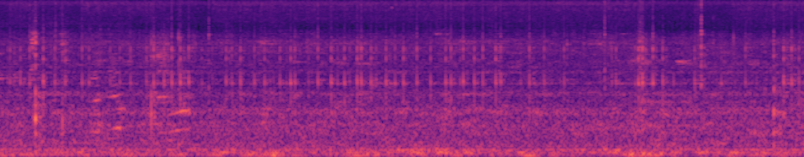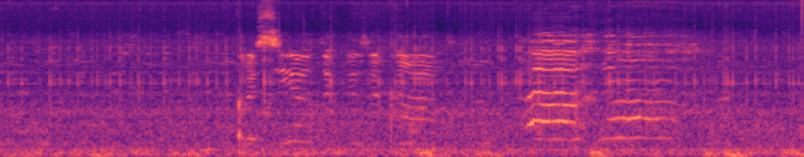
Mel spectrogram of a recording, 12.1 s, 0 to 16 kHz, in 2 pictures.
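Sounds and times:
car road and engine noise: 0:00.0 - 0:12.0.

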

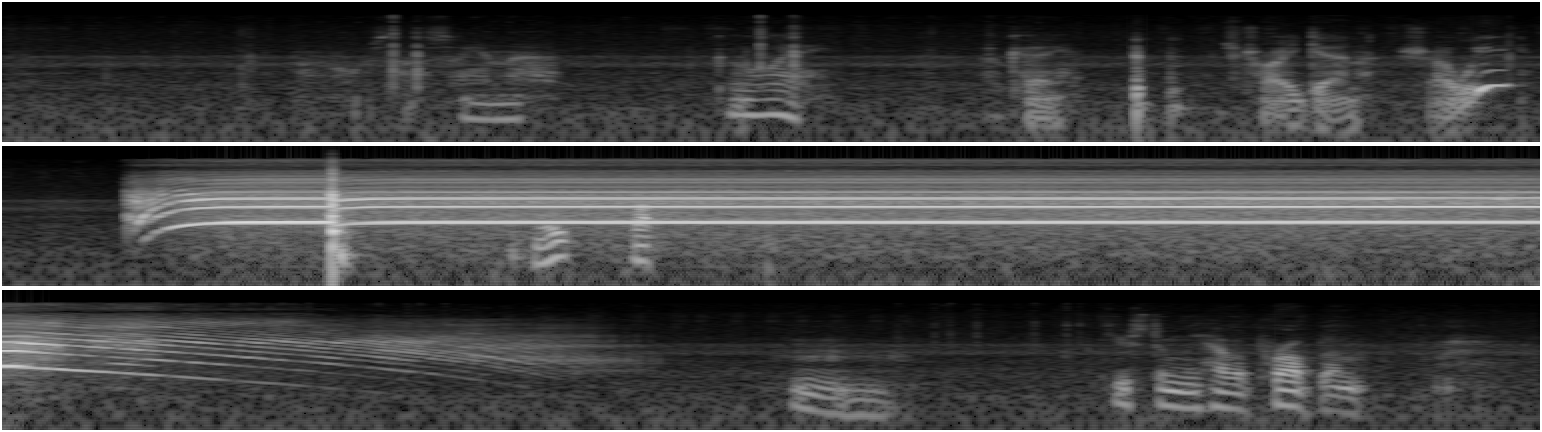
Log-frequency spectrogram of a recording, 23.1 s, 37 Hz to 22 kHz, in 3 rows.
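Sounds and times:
toy blaster motors whining: 0:08.3 - 0:18.6
dart firing snap: 0:09.3 - 0:09.5.

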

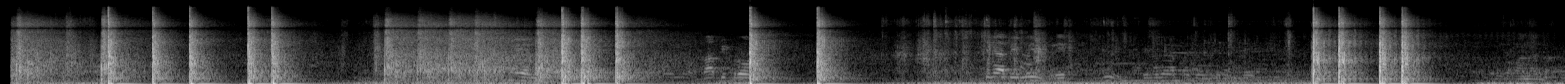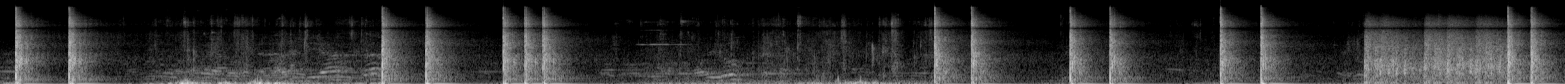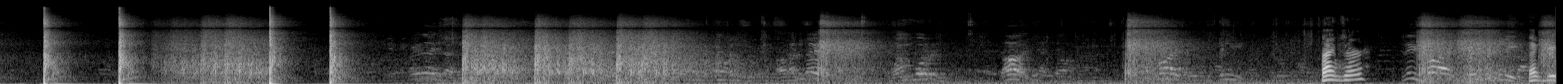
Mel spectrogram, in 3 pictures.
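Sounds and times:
pistol shots: 0:00.1 - 0:03.2, 0:03.8 - 0:06.8, 0:07.4 - 0:08.7, 0:13.1 - 0:14.6, 0:15.8 - 0:16.8, 0:19.4 - 0:21.6, 0:25.0 - 0:35.0, 0:35.8 - 0:38.4, 0:42.6 - 0:43.2, 0:45.4 - 0:46.9.

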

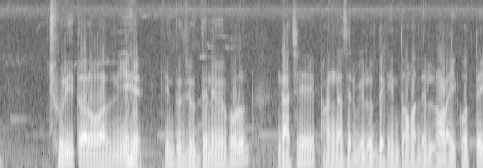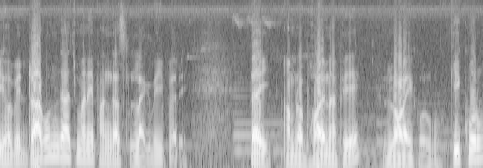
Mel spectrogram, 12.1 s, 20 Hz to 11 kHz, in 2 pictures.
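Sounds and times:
man speaking close to microphone: 0:00.6 - 0:08.4, 0:09.2 - 0:12.0.

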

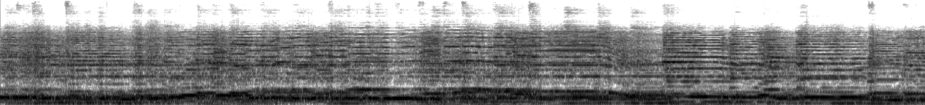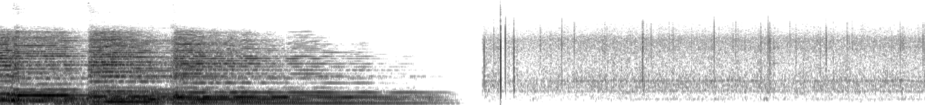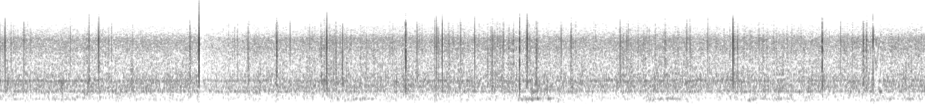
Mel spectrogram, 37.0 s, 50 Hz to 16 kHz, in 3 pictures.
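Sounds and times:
record surface hiss: 0:00.0 - 0:18.2, 0:18.8 - 0:37.0
record clicks and pops: 0:18.8 - 0:37.0.

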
